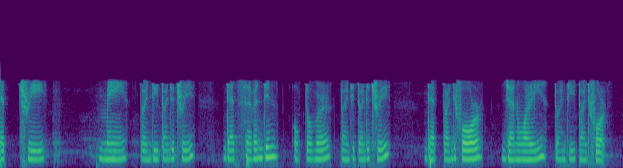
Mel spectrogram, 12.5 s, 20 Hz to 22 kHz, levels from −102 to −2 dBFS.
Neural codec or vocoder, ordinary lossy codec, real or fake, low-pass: none; MP3, 32 kbps; real; 3.6 kHz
